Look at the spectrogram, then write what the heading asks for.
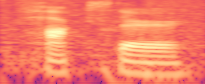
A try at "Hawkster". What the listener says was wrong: It's Hawkster, not with a T. You're adding a T. There's never been a T.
